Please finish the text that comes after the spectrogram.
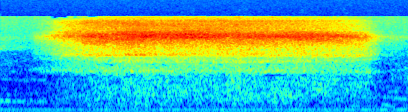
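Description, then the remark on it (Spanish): A single drawn-out "shhh" shushing hiss, steady and fairly loud for about a second and a half, made by a voice demanding quiet, with no talking around it. “Vos entrás a un, a un, a un eh, cementerio y si gritás un poquito, de la lápida de enfrente te dicen,”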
